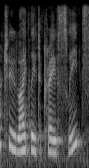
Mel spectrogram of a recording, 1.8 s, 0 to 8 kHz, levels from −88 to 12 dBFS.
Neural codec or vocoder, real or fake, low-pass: codec, 16 kHz, 4 kbps, FunCodec, trained on Chinese and English, 50 frames a second; fake; 7.2 kHz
